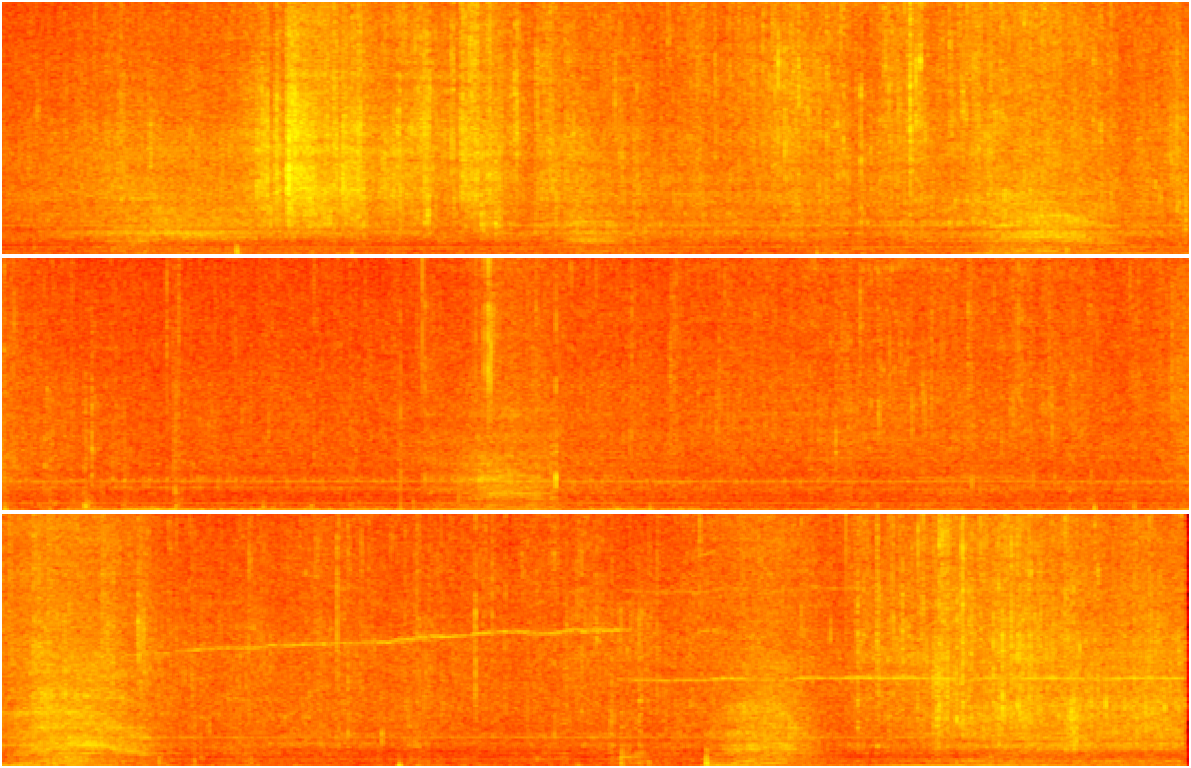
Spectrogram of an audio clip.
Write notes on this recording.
quiet ambience among the apartment buildings after a strong storm. rain drops sliding from leaves, whirring ac units of a nearby discount store, some bird calls, some echoed conversations.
